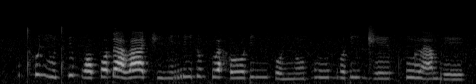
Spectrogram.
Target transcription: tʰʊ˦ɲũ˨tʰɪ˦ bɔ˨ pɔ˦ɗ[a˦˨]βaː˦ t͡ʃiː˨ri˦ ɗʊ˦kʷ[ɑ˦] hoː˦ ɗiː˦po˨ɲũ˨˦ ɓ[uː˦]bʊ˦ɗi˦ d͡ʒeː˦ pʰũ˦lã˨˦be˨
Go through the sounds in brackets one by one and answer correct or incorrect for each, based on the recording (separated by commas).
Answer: correct, incorrect, correct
